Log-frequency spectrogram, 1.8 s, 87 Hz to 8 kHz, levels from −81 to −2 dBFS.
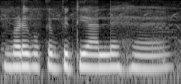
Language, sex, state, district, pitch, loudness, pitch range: Magahi, female, Jharkhand, Palamu, 220 Hz, -15 LUFS, 210-225 Hz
